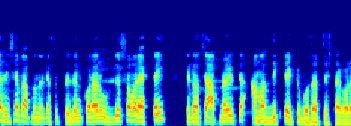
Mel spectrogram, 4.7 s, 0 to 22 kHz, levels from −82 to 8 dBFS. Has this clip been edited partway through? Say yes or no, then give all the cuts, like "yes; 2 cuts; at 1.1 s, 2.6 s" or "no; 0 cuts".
no; 0 cuts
